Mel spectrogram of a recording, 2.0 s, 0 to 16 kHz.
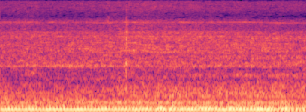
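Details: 2013 Toyota Prius C after replacing a noisy cabin blower motor assembly: steady, even low hum with no rattle, tick or squeal; new blower runs smooth and quiet.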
